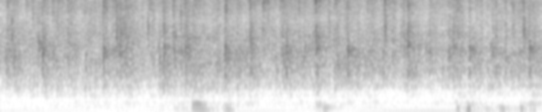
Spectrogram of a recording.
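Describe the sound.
An audience claps steadily at the end of a sermon in a worship service, a dense, sustained patter of many hands at moderate loudness, with a few brief voices rising underneath.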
